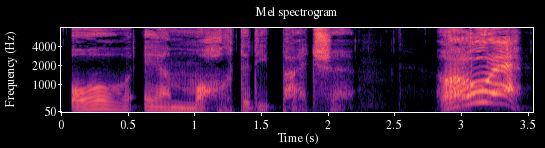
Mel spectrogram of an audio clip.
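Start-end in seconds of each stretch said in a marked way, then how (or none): 2.8-3.5 thundering roar, much higher and louder; booming male voice. A narrator's reading. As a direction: thunder it to silence the room. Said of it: "donnerte er".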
